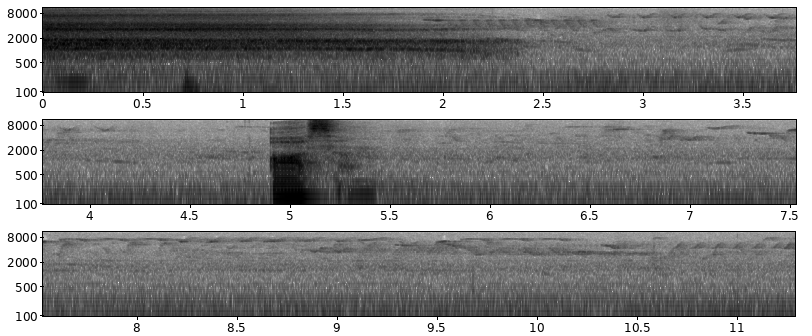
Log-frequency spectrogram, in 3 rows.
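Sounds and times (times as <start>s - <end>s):
deep breath released slowly in a calm meditation setting: 0.0s - 2.4s
speech: 4.9s - 5.5s.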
